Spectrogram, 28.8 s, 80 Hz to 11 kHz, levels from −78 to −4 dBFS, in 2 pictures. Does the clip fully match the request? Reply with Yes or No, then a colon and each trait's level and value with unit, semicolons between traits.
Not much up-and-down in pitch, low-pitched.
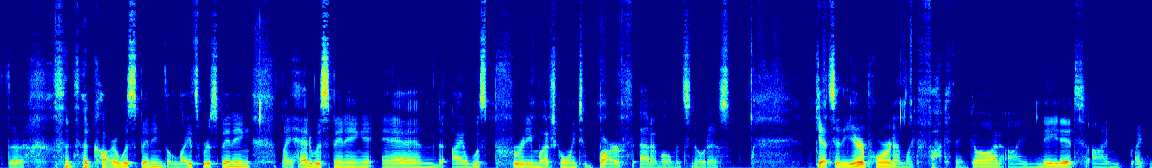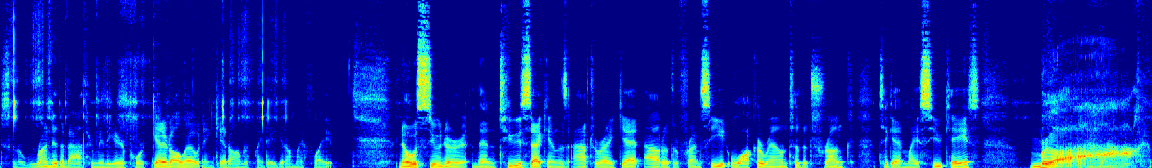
No: average, 3.9 semitones; very low, 85 Hz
